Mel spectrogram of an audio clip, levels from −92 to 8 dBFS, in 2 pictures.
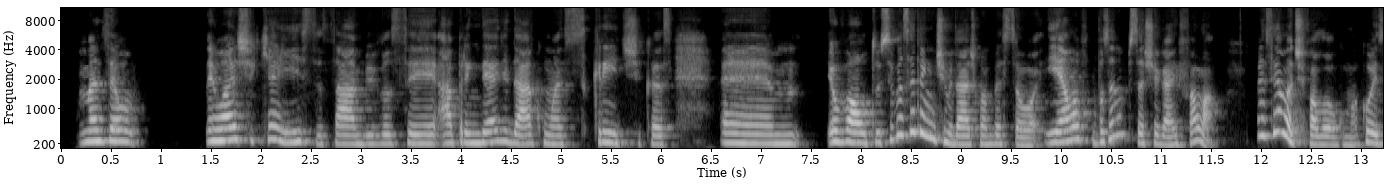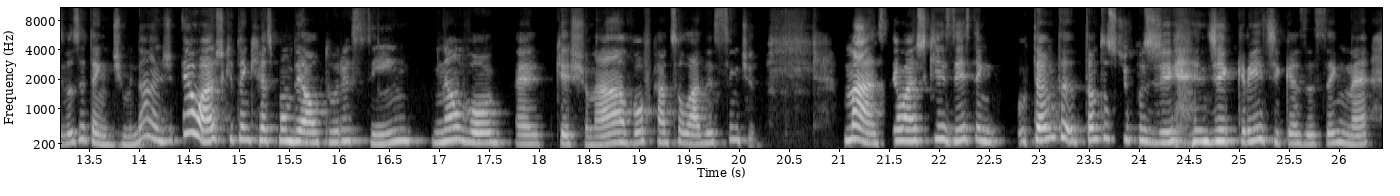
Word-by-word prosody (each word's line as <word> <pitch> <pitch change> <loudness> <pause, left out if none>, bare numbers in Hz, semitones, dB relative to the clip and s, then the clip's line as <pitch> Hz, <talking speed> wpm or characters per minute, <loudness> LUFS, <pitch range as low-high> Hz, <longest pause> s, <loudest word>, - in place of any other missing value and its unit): Mas 250 +3 +1
eu 250 -2 0 0.6
eu 260 +1 +4
acho 285 0 +2
que 270 +3 -9
é 300 -2 0
isso 240 -2 -3
sabe, 200 -1 -1
você 205 0 -4
aprender 220 +2 -1
a 240 - 0
lidar 205 -5 -1
com 210 -1 -6
as 195 0 -8
críticas, 215 -5 -5 0.5
eh, 210 -2 -1 0.5
eu 245 +2 +1
volto 230 -1 +4
se 230 +6 -3
você 405 +4 0
tem 440 -4 +2
intimidade 200 - 0
com 200 - -8
a - - -4
pessoa 195 -4 -5
e 225 +2 -1
ela 255 +5 +3
você 240 +7 -3
não 400 +2 -6
precisa 350 - -5
chegar 200 -4 -3
e 190 - -6
falar, 240 +9 -3 0.4
mas 385 0 -3
se 450 - 0
ela 460 -5 +3
te - - -4
falou 185 -1 -1
alguma 180 -1 -7
coisa 210 -1 -1
e - - -10
você 240 +8 -2
tem 230 -8 -1
intimidade 250 - -3
eu 450 -1 +6
acho 270 +3 +6
que 290 - -5
tem 295 0 -1
que 280 - -9
responder 265 -2 +4
à 235 - +7
altura 240 +3 -1
sim, 260 +1 -1 0.2
não 260 +4 +2
vou, 230 0 +2
eh, 200 0 -3
questionar, 200 +2 +1
vou 230 +1 -1
ficar 235 -1 -4
do 230 - -7
seu 235 -2 -3
lado 205 0 +1
nesse 225 0 -5
sentido. 275 +1 -8 0.8
Mas 275 -7 +7
eu 265 - +4
acho 265 0 +4
que 305 - -1
existem 265 -2 0 0.3
tanta 285 -1 +4
tantos 295 +3 0
tipos 280 -3 -2
de 235 +1 +2 0.3
de 260 +1 +5
críticas 240 -5 -1
assim, 205 +2 -3
né, 200 -3 0
235 Hz, 175 wpm, -23 LUFS, 205-265 Hz, 0.8 s, à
